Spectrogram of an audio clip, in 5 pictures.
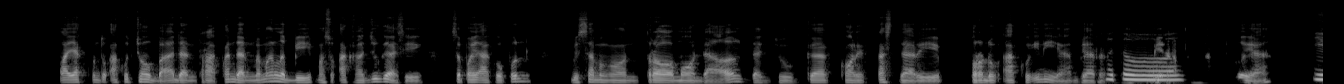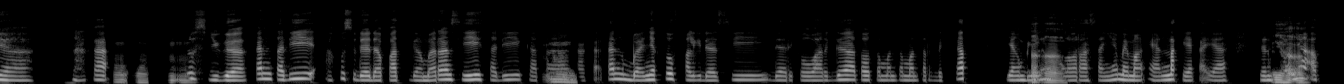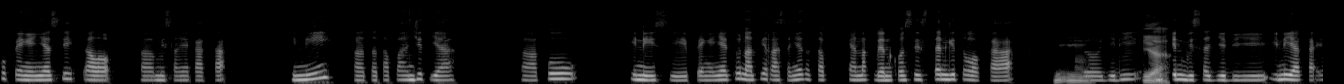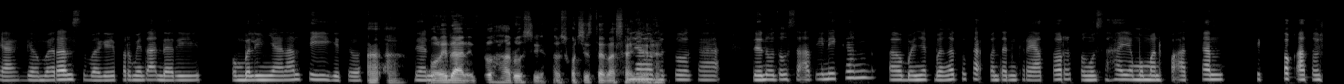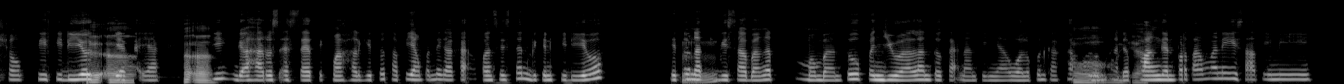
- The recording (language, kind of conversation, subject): Indonesian, advice, Bagaimana cara memulai hal baru meski masih ragu dan takut gagal?
- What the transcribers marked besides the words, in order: tapping; other background noise; chuckle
